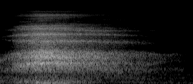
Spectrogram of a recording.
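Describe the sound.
A single long breath pushed out through the open mouth during a relaxation exercise, a soft airy whoosh that swells quickly and then fades gradually to near silence.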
